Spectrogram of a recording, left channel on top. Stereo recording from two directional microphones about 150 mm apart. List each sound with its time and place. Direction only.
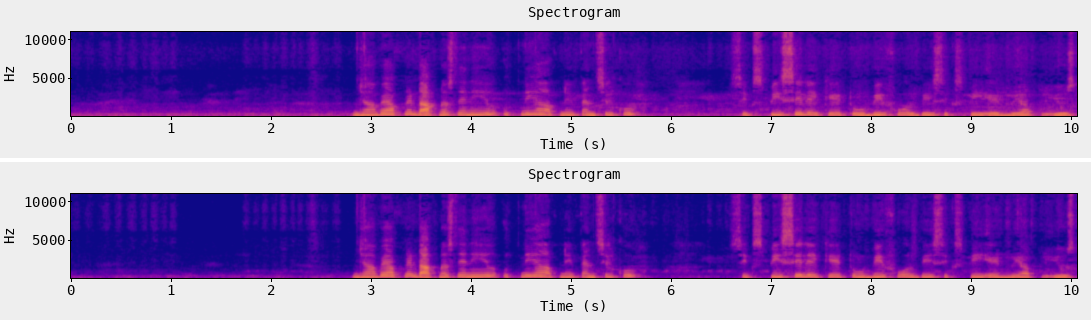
2.8 s speech: 90° right
6.6 s speech: 90° right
